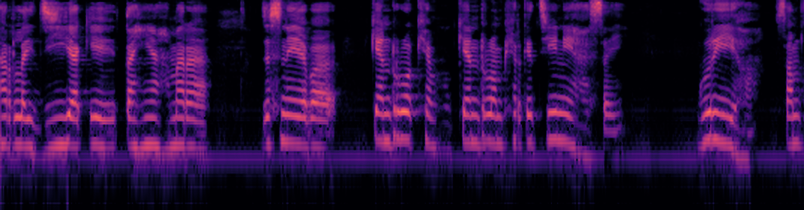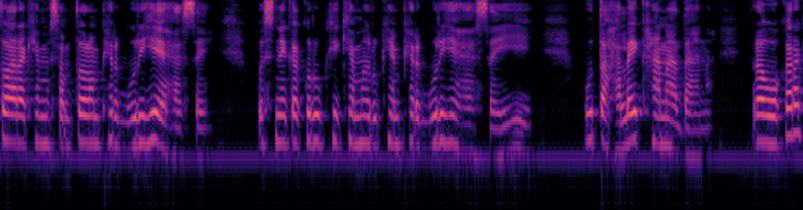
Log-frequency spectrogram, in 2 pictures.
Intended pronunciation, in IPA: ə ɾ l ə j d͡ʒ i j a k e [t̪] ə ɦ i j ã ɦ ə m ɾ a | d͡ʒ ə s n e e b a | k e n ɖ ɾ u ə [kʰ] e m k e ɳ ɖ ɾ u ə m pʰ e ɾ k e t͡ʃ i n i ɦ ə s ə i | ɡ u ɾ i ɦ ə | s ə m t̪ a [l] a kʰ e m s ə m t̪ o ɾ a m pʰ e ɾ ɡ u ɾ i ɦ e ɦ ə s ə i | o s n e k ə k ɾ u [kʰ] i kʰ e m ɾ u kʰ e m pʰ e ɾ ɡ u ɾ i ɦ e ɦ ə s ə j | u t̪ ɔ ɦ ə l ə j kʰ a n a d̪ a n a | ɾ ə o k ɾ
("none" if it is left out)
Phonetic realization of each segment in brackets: t̪, kʰ, ɾ, kʰ

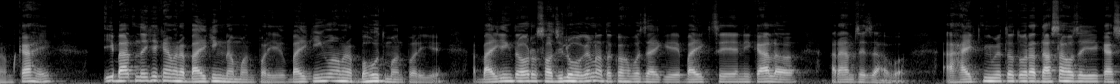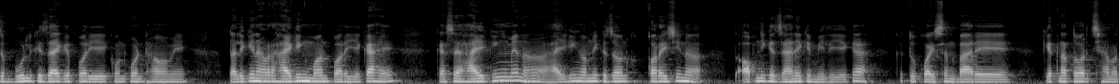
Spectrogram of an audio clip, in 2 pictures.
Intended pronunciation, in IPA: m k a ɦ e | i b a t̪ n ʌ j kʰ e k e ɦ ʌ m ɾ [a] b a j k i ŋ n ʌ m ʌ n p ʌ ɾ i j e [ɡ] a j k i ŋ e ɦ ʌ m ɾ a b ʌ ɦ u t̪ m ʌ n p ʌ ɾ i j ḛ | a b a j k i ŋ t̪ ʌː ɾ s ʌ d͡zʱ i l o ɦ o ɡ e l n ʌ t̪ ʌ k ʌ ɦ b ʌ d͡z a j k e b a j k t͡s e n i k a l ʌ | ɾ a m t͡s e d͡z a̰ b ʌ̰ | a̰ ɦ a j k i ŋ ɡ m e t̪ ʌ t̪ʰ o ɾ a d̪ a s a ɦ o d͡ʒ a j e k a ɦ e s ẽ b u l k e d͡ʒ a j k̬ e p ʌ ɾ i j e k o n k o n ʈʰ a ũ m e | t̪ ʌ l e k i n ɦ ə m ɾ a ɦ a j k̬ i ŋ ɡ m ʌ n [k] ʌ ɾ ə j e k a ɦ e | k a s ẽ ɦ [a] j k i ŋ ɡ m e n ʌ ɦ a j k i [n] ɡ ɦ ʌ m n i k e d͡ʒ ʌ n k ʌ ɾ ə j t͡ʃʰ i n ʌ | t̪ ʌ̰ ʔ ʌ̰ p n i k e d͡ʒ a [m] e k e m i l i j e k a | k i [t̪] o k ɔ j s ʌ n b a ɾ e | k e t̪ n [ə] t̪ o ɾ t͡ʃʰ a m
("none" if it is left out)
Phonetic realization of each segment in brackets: a, b, p, a, ŋ, n, t̪, a

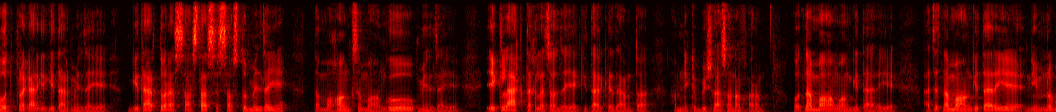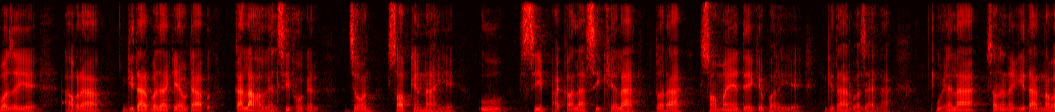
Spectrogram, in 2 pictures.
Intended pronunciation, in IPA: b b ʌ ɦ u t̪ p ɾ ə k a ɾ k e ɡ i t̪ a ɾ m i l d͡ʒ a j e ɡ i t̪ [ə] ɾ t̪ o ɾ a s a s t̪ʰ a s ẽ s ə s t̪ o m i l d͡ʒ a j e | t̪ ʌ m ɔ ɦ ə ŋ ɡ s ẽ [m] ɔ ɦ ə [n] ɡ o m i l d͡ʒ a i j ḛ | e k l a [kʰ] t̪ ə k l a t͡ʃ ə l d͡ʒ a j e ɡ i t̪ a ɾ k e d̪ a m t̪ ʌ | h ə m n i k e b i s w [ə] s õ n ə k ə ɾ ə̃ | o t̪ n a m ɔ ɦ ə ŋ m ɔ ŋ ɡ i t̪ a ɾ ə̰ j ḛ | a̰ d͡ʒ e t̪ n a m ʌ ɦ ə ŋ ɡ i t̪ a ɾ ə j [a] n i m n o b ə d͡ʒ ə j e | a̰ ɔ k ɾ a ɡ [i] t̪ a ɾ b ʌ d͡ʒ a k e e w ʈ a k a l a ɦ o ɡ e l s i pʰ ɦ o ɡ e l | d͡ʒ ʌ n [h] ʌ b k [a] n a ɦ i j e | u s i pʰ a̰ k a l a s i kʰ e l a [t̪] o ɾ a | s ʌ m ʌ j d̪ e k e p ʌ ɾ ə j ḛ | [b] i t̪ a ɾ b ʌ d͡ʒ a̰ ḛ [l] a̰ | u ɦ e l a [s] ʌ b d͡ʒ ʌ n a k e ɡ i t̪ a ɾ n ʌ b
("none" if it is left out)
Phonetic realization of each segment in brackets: a, m, ŋ, kʰ, a, e, i, s, e, t̪, ɡ, l, s

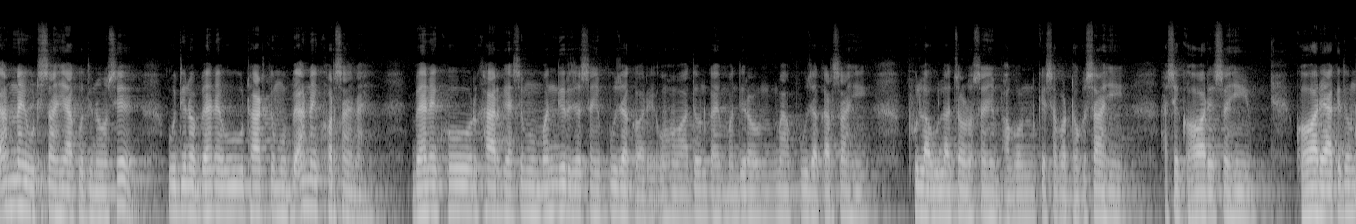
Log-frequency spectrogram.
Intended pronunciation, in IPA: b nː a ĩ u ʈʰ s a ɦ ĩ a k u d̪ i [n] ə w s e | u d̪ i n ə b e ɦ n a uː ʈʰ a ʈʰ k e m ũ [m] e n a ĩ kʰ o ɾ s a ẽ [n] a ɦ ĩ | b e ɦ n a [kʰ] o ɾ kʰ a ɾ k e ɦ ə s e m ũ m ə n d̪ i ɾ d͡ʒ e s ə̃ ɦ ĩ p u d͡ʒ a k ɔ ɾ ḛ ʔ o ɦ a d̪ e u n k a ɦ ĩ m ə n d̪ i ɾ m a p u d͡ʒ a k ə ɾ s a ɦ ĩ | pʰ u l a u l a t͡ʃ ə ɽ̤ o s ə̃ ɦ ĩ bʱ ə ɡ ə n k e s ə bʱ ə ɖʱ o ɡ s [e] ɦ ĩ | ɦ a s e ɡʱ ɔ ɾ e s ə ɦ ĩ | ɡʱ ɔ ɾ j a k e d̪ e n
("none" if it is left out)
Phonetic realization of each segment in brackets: n, b, n, kʰ, a

